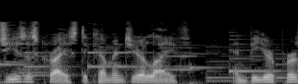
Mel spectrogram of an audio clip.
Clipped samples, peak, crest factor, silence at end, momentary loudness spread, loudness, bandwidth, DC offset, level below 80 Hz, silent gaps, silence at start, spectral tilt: under 0.1%; -8 dBFS; 18 dB; 0 s; 12 LU; -25 LUFS; 8 kHz; under 0.1%; -50 dBFS; none; 0 s; -5 dB/octave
